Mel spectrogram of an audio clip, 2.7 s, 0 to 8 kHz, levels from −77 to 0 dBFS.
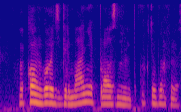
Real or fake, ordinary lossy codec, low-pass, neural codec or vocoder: fake; MP3, 48 kbps; 7.2 kHz; codec, 16 kHz, 2 kbps, FreqCodec, smaller model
